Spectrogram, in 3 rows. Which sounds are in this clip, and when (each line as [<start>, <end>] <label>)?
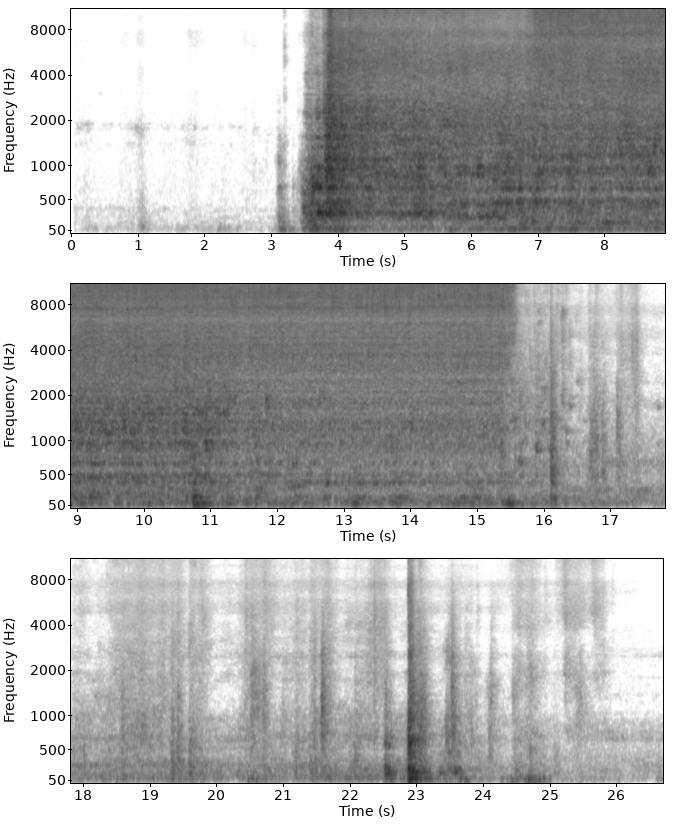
[3.35, 12.27] toilet flushing
[6.85, 15.80] running water
[22.14, 23.88] door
